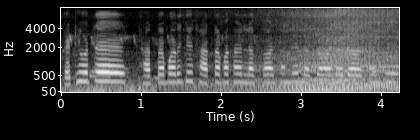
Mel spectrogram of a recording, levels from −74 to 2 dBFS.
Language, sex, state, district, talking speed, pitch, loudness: Odia, male, Odisha, Khordha, 155 wpm, 260 Hz, -16 LUFS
